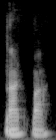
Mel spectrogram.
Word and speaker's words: Nakba: Nakba.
